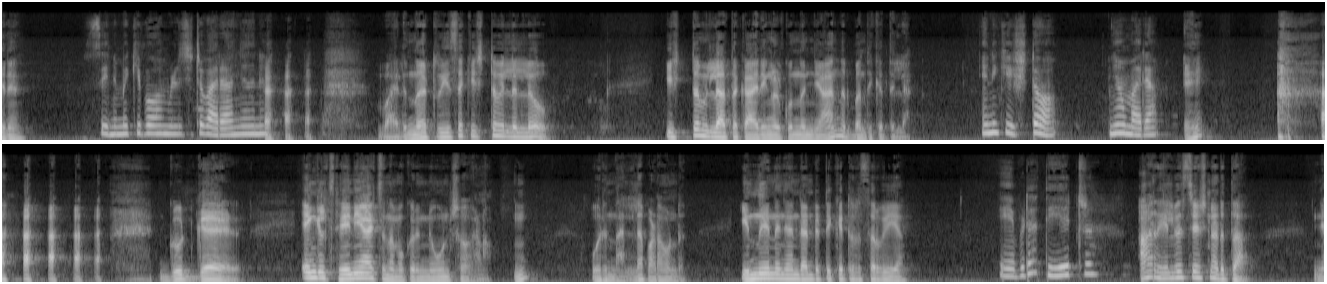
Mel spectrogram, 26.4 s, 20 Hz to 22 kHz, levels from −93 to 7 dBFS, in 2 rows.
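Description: An echo canceller on a loudspeaker end is likely letting part of its microphone pickup through, so the speech returns as an echo leak delayed by 463 ms. Faint scraps of that delayed copy surface at 3.18–3.48 s and 5.88–6.10 s, about 30 dB below the speech, then more weakly at 13.84–13.88 s and 24.44–24.52 s, around 35 to 40 dB down. Each is a brief ghostly trace trailing the voice.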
